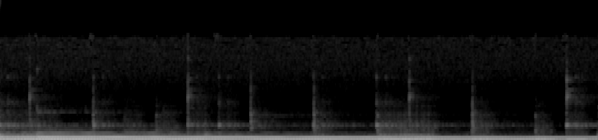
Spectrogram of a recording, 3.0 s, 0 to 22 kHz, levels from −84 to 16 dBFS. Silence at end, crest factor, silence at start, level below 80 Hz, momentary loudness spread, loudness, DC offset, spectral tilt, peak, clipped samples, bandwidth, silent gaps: 0 s; 14 dB; 0 s; -54 dBFS; 6 LU; -23 LUFS; under 0.1%; -10.5 dB/octave; -10 dBFS; under 0.1%; 7.4 kHz; none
